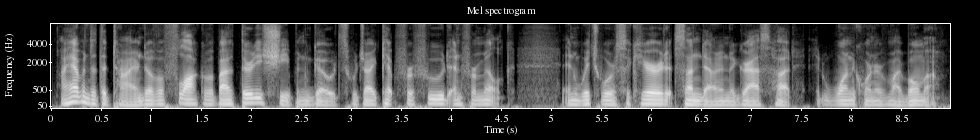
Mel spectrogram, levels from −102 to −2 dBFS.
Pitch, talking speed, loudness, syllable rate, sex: 95 Hz, 260 wpm, -21 LUFS, 6.2 syllables/s, male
